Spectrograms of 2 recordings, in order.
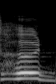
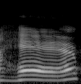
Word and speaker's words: her: What's her job? Aqui é a pronúncia do her. What's her job? What's her job? Não vai falar hair, porque hair é cabelo.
